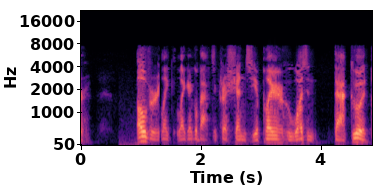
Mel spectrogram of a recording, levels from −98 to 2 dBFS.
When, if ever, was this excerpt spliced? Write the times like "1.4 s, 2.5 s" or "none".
1.3 s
